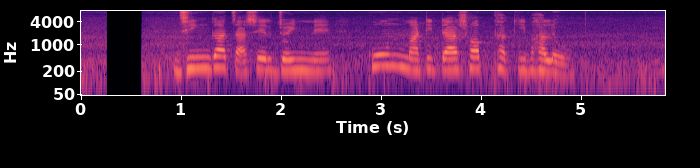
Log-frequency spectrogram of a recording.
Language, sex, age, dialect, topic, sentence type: Bengali, female, 36-40, Rajbangshi, agriculture, question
